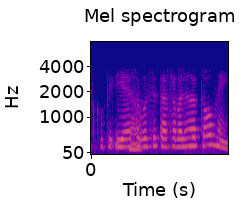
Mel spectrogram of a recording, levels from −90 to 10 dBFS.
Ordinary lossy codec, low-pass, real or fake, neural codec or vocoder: AAC, 16 kbps; 7.2 kHz; real; none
